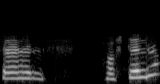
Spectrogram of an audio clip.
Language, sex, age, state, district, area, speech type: Odia, female, 18-30, Odisha, Sundergarh, urban, conversation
